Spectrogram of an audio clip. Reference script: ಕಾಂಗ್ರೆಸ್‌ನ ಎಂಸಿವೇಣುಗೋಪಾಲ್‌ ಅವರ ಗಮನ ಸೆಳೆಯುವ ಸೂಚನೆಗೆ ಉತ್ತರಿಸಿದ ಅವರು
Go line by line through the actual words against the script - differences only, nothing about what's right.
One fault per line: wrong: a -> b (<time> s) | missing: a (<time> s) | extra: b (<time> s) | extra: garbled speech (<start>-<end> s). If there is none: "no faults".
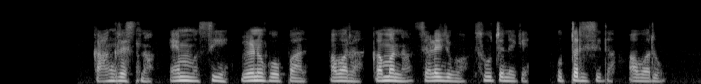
no faults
